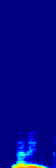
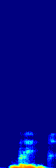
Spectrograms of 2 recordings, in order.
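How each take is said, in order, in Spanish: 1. Una vocal breve sigue a la primera consonante. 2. Ninguna vocal sigue a la primera consonante. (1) "según las leyes del hebreo bíblico... es vocalizado" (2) "en hebreo moderno eh, prácticamente no, no suena directamente, lo dicen Brit"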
